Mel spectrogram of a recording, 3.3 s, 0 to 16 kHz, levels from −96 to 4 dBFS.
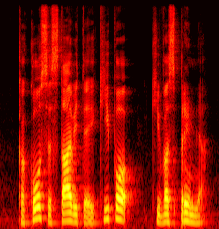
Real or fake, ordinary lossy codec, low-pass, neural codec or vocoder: real; none; 14.4 kHz; none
